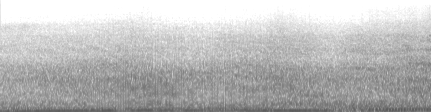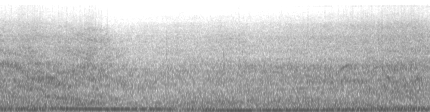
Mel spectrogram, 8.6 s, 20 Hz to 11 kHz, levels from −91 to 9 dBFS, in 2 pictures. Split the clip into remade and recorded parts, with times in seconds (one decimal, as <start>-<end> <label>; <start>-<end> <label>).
0.0-0.9 recorded; 0.9-2.7 remade; 2.7-8.6 recorded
